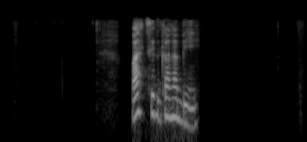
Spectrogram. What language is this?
Hungarian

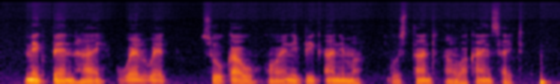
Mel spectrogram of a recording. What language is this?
Nigerian Pidgin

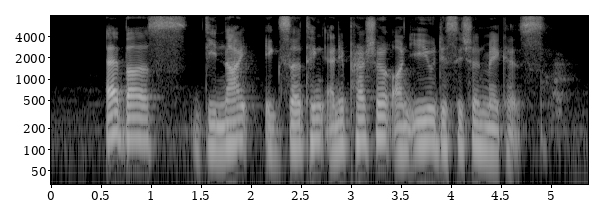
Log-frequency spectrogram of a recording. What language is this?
English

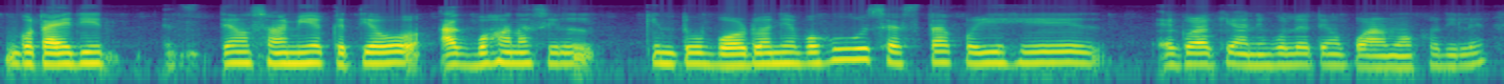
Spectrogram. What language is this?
Assamese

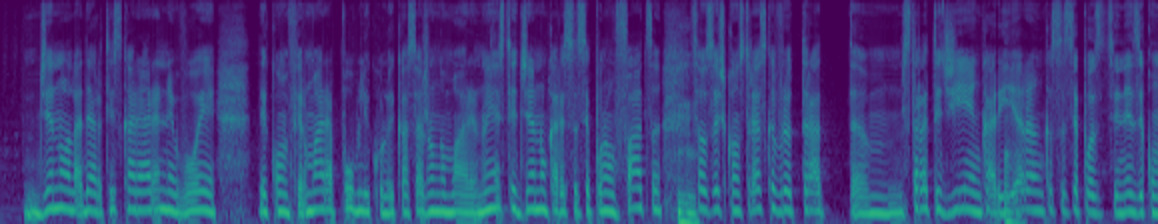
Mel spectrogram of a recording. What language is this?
Romanian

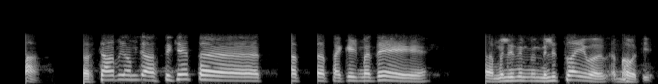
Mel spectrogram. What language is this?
Sanskrit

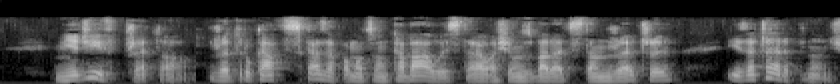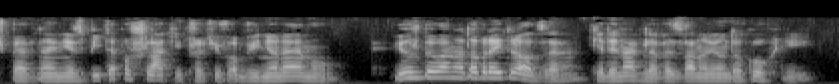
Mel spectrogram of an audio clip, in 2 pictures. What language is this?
Polish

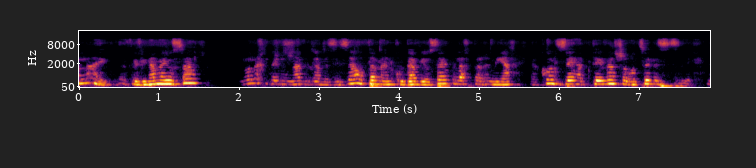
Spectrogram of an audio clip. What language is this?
Hebrew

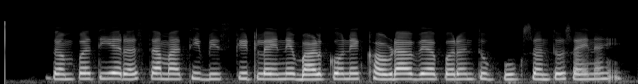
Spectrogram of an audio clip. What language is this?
Gujarati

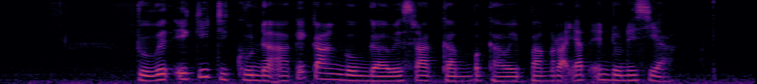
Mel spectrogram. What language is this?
Javanese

